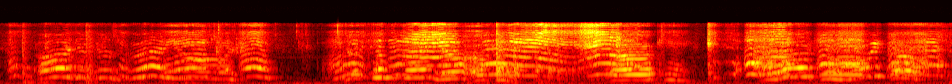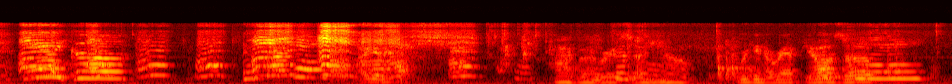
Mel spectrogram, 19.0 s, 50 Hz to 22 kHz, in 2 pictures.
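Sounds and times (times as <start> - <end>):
newborn baby crying: 0.0 - 14.8
adult speaking in a low voice: 15.0 - 18.7.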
